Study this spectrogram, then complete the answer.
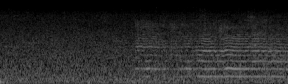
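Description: A mosquito buzzes in a thin, continuous whine that grows slightly louder partway through and holds steady to the end, heard alone without talk.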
